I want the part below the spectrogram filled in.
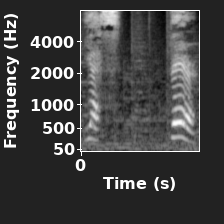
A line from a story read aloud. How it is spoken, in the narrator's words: Nyssa cried from her position, dangling from a hanging vine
